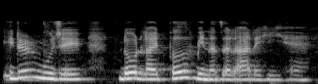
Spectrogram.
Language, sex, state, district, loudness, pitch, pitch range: Hindi, female, Arunachal Pradesh, Lower Dibang Valley, -14 LUFS, 240 Hz, 225-275 Hz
